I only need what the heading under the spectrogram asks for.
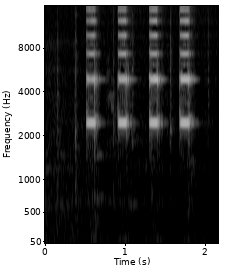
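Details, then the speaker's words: CNSWIPOWER 1500W pure sine inverter on 28.45V batteries, loaded with an air fryer at 200°C reaching 1600 W: four sharp high beeps as it trips on overload and shows a fault. "1600 ele bipou ele tá bipando aí com 1600 watts certo então ele tá bipando desarmou o pessoal"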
